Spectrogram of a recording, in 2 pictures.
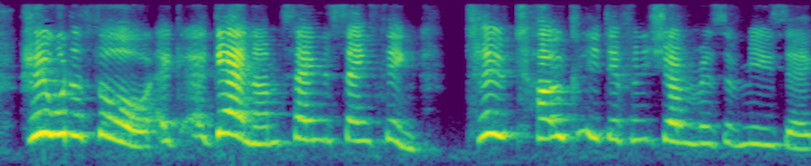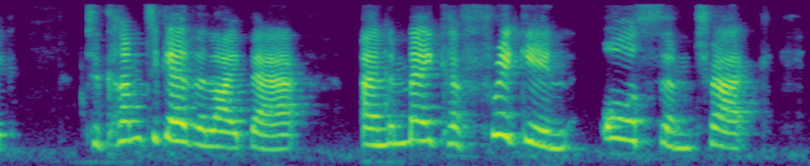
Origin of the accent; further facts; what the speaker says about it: England, United Kingdom; I'm English anyway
